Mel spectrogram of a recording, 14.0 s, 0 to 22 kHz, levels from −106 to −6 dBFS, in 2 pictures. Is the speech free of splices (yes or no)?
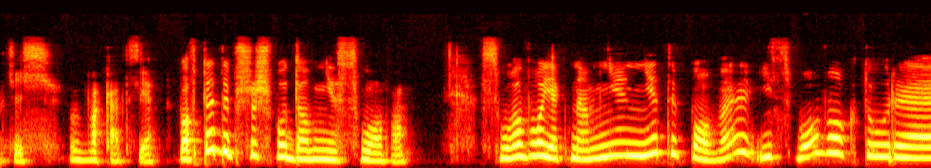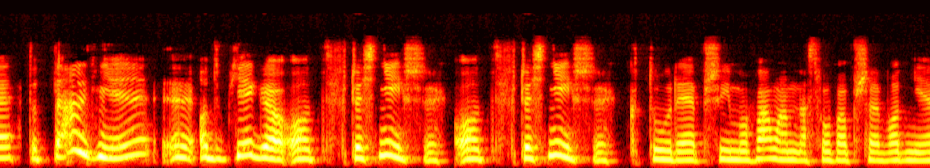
no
